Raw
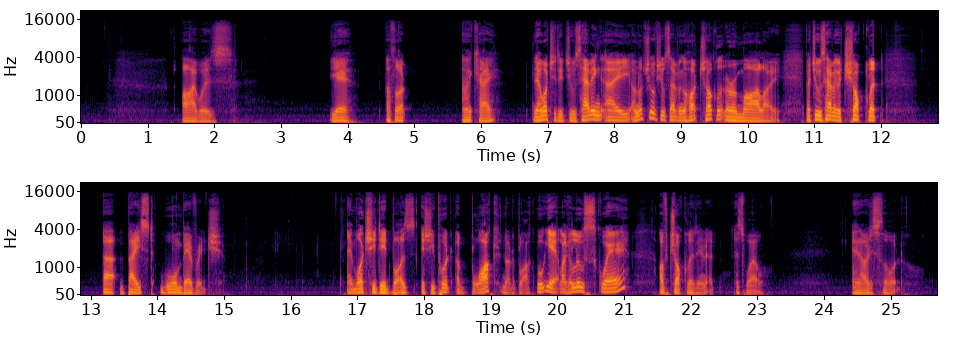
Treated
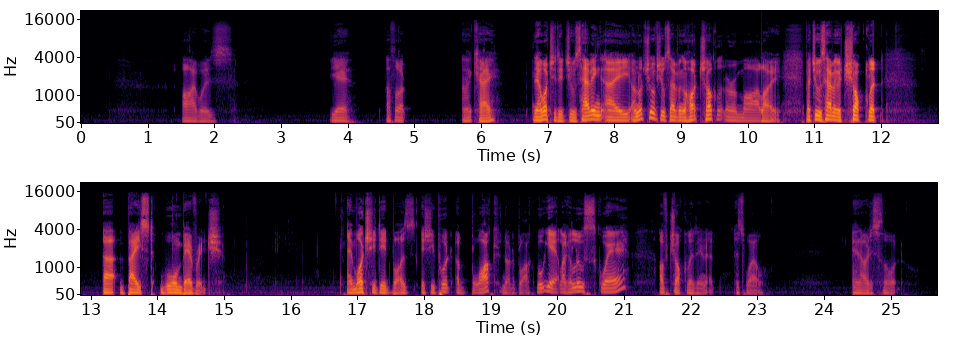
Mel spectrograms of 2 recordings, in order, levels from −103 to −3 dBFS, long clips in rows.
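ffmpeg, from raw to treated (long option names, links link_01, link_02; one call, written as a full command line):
ffmpeg -i in.wav -af "asetnsamples=nb_out_samples=441:pad=0,asendcmd='5.89 volume volume -4dB;9.52 volume volume -16dB;10.21 volume volume -3.5dB;17.16 volume volume -11.5dB;25.05 volume volume -19dB',volume=-14dB" out.wav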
